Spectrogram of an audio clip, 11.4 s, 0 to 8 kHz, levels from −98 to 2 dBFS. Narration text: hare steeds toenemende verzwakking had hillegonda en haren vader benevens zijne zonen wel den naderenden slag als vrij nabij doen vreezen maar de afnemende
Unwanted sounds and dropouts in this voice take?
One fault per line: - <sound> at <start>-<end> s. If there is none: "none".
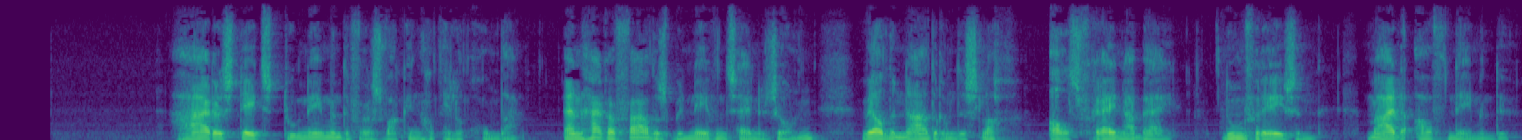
none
